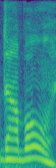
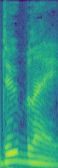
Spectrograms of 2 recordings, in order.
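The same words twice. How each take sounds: First: It is pronounced like the English word double. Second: It is pronounced in a continental, non-English way. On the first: The speaker calls it wrong. "Not double, as it looks like to us" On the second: The speaker calls it right. "but Double, because they were Swiss or something"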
